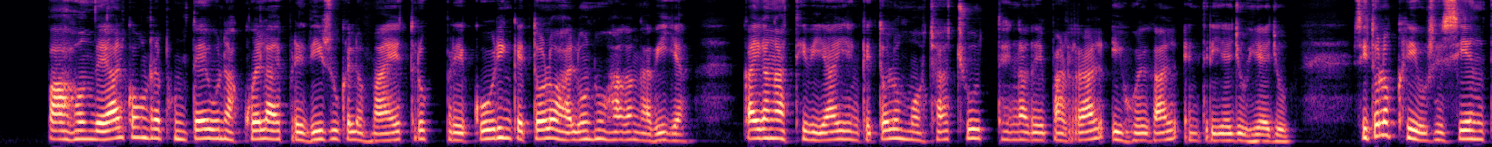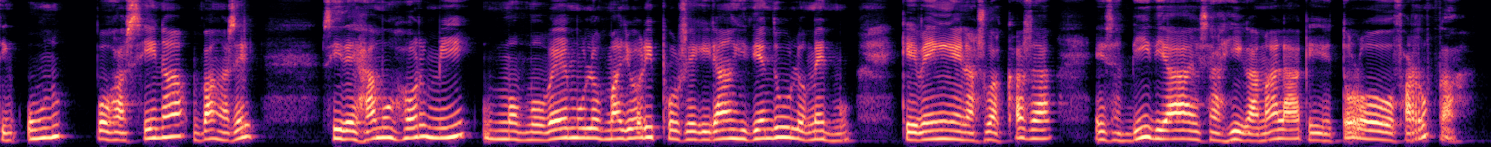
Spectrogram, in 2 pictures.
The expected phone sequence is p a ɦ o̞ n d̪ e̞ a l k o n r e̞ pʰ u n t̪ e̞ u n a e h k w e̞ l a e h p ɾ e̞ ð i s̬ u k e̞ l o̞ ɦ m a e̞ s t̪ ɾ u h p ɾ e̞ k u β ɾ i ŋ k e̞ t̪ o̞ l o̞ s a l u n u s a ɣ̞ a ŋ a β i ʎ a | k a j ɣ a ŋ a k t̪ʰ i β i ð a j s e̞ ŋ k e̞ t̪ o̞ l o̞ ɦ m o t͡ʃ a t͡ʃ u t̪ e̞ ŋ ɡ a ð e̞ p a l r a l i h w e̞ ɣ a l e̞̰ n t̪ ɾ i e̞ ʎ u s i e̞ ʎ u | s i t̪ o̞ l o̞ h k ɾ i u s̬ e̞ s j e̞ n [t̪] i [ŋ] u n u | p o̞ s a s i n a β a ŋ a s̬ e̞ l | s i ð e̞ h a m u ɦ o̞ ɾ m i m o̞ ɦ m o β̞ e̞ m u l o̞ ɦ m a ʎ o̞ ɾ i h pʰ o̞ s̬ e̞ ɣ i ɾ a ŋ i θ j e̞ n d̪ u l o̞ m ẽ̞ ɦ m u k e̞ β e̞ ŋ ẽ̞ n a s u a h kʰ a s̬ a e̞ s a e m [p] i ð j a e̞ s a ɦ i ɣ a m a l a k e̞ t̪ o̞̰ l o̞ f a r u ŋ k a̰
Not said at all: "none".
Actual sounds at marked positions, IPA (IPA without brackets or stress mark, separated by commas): t̪, ŋ, b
